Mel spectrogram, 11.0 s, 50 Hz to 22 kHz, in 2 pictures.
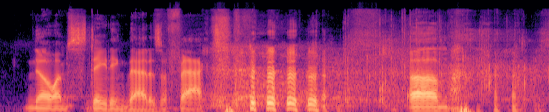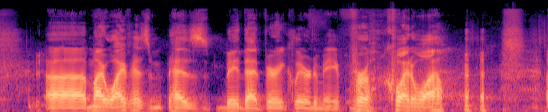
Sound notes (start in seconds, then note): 2.1 laughter; 3.1 applause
